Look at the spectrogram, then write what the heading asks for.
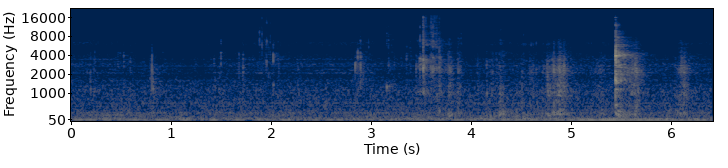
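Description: A person chewing and crunching a cracker, in a few short crunchy bites a few seconds in, with a single sharp click near the end.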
